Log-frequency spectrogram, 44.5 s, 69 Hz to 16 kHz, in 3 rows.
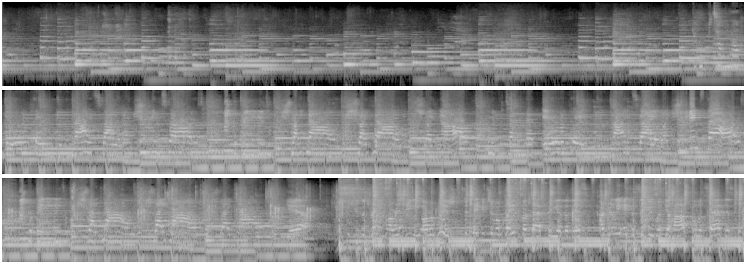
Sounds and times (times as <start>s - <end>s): Inside, large room or hall: 0.0s - 44.5s
Music: 0.0s - 44.5s.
